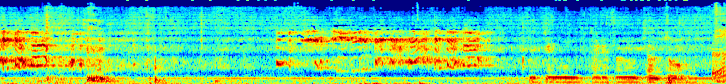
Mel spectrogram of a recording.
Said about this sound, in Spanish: Sí, y es que en lo que estaba sonando era el politono de su teléfono durante una recepción.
